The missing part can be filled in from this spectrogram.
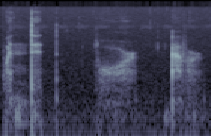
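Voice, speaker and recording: A woman is whispering. Noticeable background noise runs underneath. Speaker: ASMR creator. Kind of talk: ASMR book reading. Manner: soft-spoken, whispered.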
